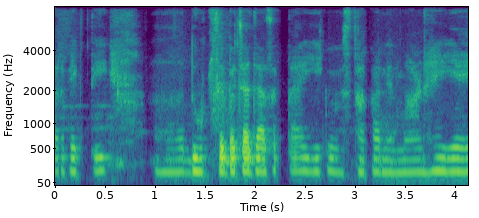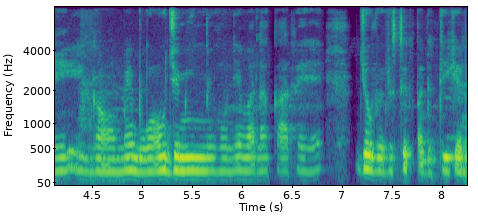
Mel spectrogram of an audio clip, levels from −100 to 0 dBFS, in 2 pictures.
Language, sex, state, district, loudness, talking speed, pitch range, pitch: Hindi, female, Uttar Pradesh, Budaun, -20 LUFS, 210 wpm, 170-185 Hz, 180 Hz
